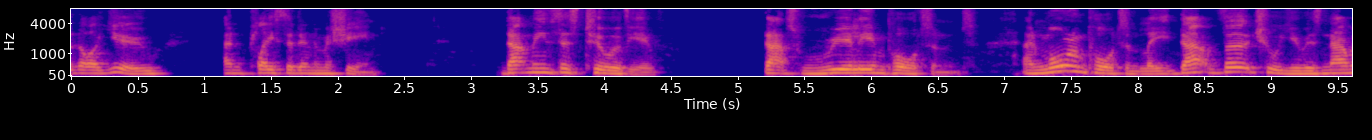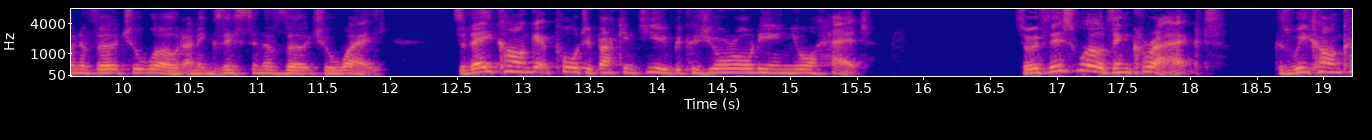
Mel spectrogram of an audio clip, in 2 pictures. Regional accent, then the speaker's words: United Kingdom; I'm British.

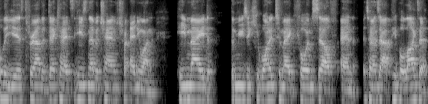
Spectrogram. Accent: Burgundy, Bourgogne-Franche-Comté, France; moved away as an adult; now in Australia; I'm from Burgundy. So middle east of France and near Dijon

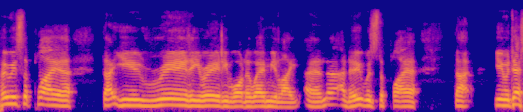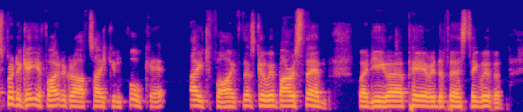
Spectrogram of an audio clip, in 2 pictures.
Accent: Oxfordshire, South East England, United Kingdom; also born or lived in Essex; I was born in Essex, although I lived in Oxfordshire most of my life.

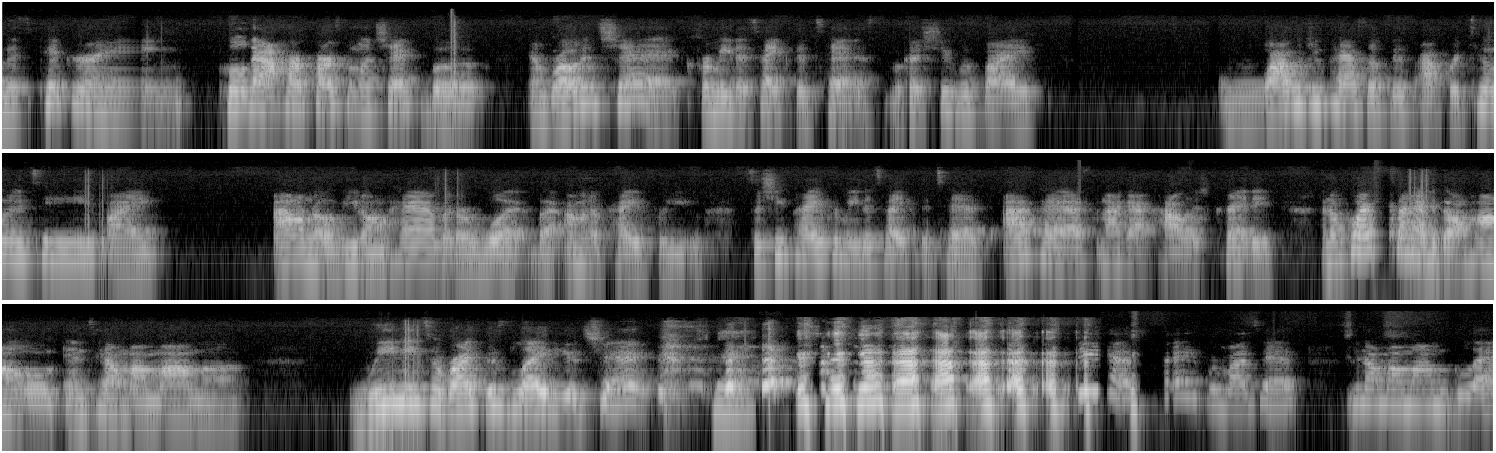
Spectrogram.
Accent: Little Rock, Arkansas, United States; also born or lived in Elaine, Arkansas; I was born in Elaine, Arkansas, but I was raised from first grade on in Little Rock.

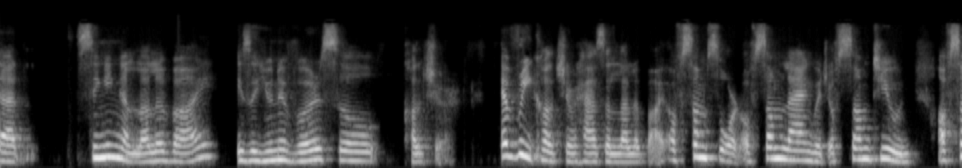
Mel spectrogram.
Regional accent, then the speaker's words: India; moved away; also born or lived in United States; I am Indian and I was born and raised there and I come from that land

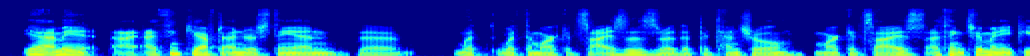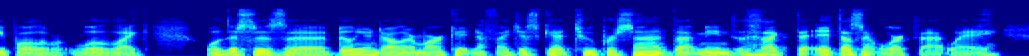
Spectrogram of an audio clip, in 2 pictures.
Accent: Syracuse, New York, United States; I grew up in Syracuse and everything's orange

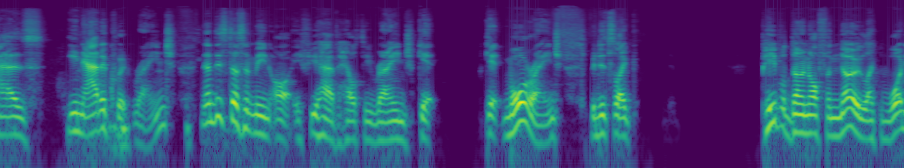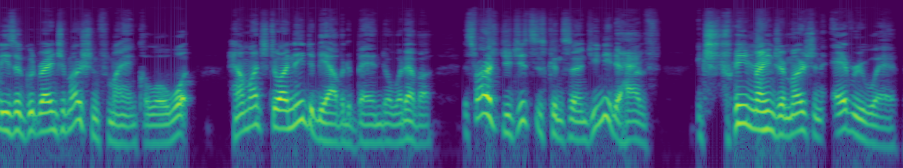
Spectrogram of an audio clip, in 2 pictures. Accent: Sydney, New South Wales, Australia; moved away as an adult; now in Melbourne, Australia; I'm from Sydney originally. I grew up in Sydney

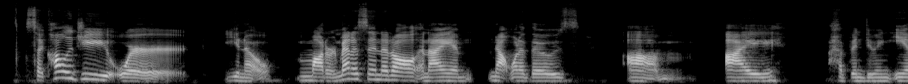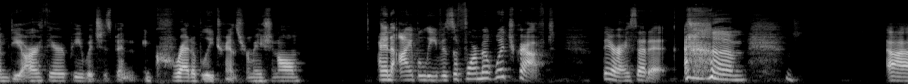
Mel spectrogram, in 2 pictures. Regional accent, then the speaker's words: New York City, New York, United States; moved away as an adult; also born or lived in Boston; now in Denver, United States; I grew up in New York fucking city

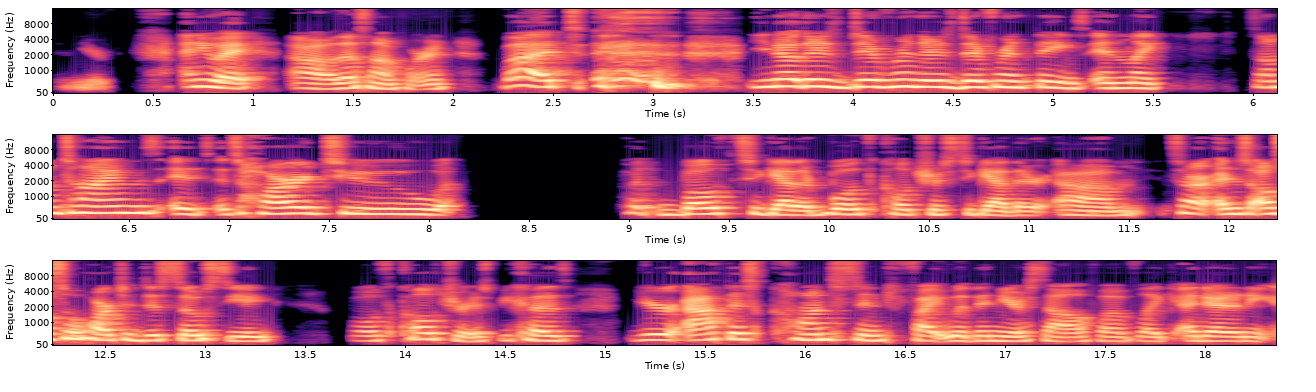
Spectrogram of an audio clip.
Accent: United States; Growing up in America, we've had to be part of two different cultures.

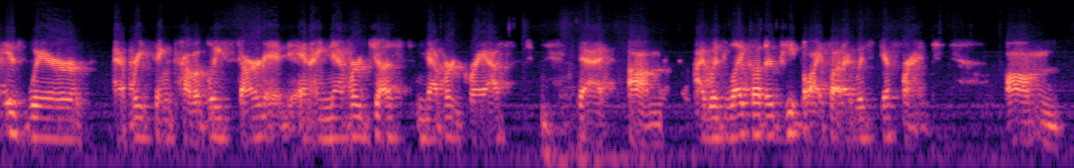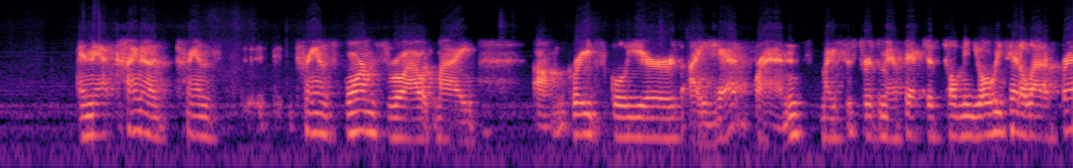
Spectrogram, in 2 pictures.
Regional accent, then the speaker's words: Warren, Michigan, United States; now in Cincinnati, United States; I'm originally from Warren, Michigan, and I now live in Cincinnati, Ohio, 6 months out of the year

